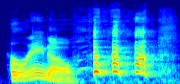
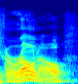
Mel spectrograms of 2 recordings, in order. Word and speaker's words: Hirono: Yeah, Horino. Her name's Mazie Hirono, but don't feel bad for her getting her name mispronounced.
